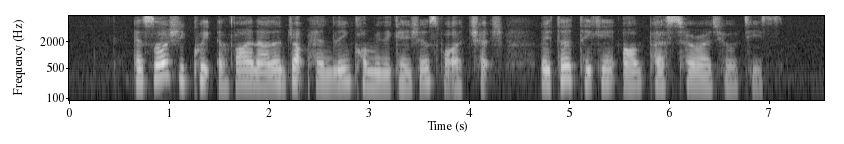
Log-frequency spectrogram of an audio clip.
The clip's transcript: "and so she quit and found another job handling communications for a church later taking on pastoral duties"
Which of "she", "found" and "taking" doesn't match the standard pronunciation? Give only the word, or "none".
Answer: found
